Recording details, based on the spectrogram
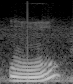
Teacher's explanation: So it's long, so it's lengthened, and then it's high, so your mouth is a bit closed, so oo, and it's a back vowel because your tongue is at the back · So it's a long, high back vowel.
